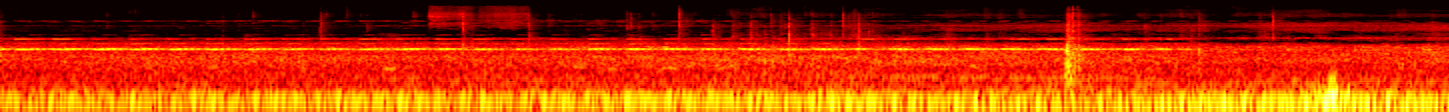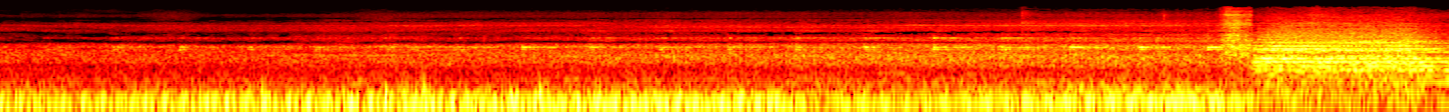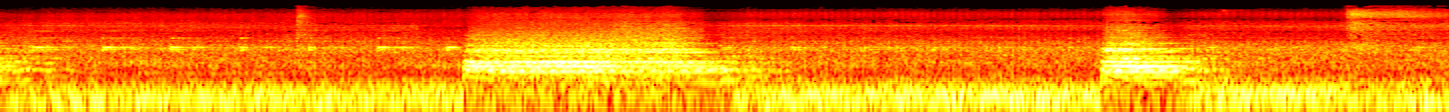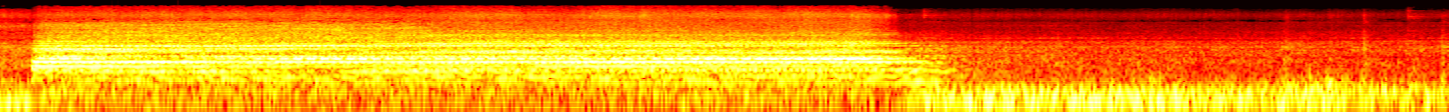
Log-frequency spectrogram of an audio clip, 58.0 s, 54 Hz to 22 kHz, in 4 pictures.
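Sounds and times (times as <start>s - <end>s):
locomotive air horn blasts: 26.7s - 29.8s, 33.6s - 36.9s, 40.0s - 41.3s, 43.8s - 53.2s.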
